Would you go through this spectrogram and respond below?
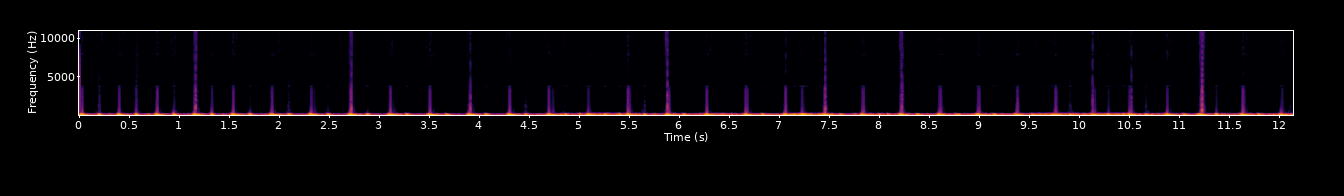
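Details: Male's heartbeat via Stemoscope stethoscope while smoking a cigar after a long break, feeling lightheaded: fast, regular heartbeat at roughly 150 a minute; tachycardia after nicotine.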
